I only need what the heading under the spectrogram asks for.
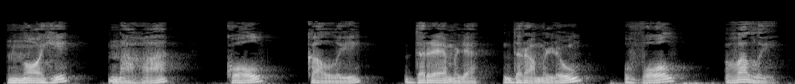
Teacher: Яркай асаблівасцю беларускай мовы з'яўляецца аканне. Супадзенне ў вымаўленні галосных О, Э пасля цвёрдых і зацвярдзелых зычных з галосным А, калі з іх сыходзіць націск.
